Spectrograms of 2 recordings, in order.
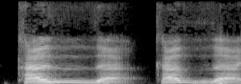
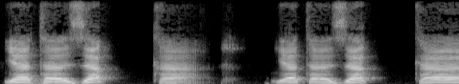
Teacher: Kalau kadzaba dia ada rakhawahnya. Kalau kaf dia itu syiddah. Maka kalau dalal kan kadza kadza ya alirkan dulu.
